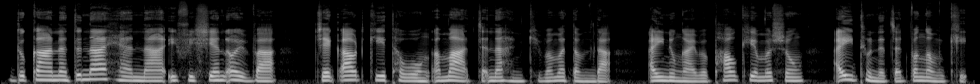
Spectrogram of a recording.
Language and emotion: Manipuri, happy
